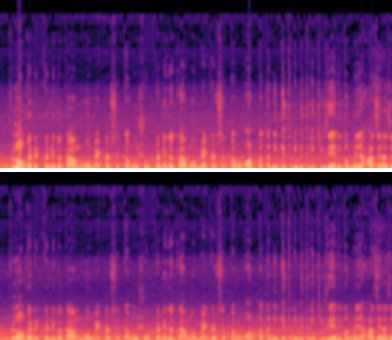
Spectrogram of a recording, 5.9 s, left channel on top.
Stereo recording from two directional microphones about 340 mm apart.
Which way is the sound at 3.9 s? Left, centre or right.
Centre.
